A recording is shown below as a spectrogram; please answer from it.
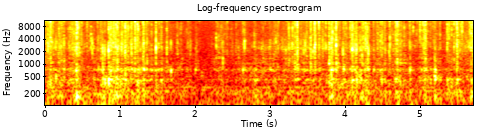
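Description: Fingertips scratch and rub the plastic needles of an artificial plastic pine wreath with an LED candle in its centre. The result is a soft, continuous crackling and rustling with bright, crisp ticks, steady throughout over a faint low hum.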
